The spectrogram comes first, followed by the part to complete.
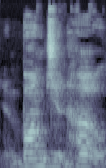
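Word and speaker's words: Bong Joon-ho: out I saw was from bong Jun bong bong Jun ho like yeah you know that's how you say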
